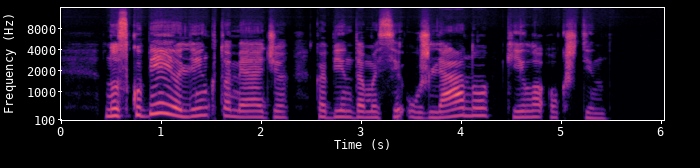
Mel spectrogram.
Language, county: Lithuanian, Šiauliai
